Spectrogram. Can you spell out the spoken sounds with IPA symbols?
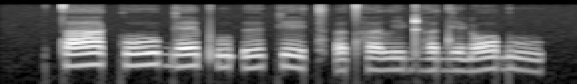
t̪a ko ɡɛpʼu ʔɘ ket͡sʼɐ t̪ʰɐliɖʱɐde ɳɔɠu

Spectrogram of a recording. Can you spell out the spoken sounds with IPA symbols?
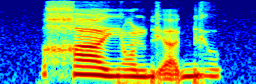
χa jɔ̃bʲa̰bʲu

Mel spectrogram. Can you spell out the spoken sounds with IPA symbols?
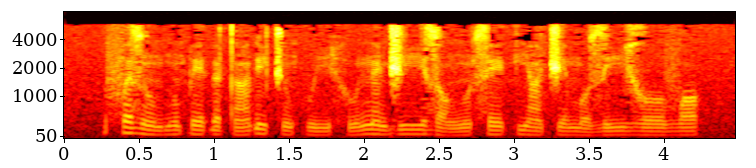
fə˦zũ˨ bũ˧pe˧ ɗə˨tã˨˦ɗi˧t͡ʃũ˨ kʷiː˨hu˨˦nɛ̃˦ d͡ʒiː˦zɔ˨ŋũ˧ seː˦kjã˧t͡ʃe˧mo˨ ziː˧ɣoː˧ vɔ˧

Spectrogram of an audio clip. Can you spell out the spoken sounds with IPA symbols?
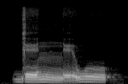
ɡe˧˩˧ nːḛ˩˧wu˧˩

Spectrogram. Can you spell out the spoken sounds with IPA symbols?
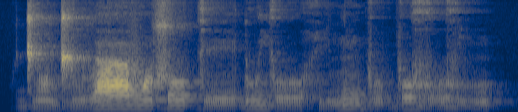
d͡ʒɔ̃˨d͡ʒu˨laː˦vɔ̃˦ soː˦keː˨ ɗu˧ joː˨hi˨nĩ˦ bo˨bo˦ ɣo˨˦ɣũ˨˦

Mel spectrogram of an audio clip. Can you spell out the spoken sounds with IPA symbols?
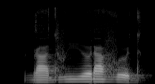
ɡadviːə̯ɾa vɵd

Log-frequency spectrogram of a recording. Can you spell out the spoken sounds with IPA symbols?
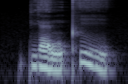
pjɛ̰˨˩npʰi˥˩

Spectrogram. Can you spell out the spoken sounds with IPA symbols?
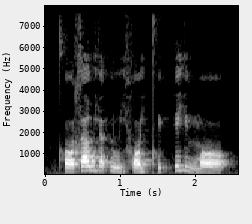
t̪ʰɔː˨saː˥w jɐ˧t̚luː˨˩jfɔː˨j t̪ʰɪ˨˥k̚he˥j ɪ˨ŋmɔː˨˩

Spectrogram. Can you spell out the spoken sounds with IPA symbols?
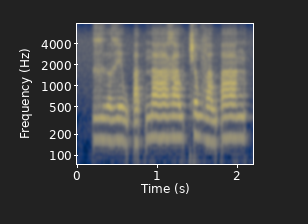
ɣɨ˨˩ə̯ɣe˨˩w ʔa˨˩t̚naː˧ɣa˧w cə˧wva˨˩wʔaː˧ŋ

